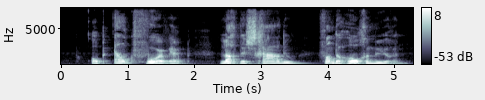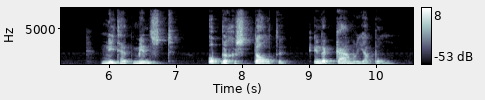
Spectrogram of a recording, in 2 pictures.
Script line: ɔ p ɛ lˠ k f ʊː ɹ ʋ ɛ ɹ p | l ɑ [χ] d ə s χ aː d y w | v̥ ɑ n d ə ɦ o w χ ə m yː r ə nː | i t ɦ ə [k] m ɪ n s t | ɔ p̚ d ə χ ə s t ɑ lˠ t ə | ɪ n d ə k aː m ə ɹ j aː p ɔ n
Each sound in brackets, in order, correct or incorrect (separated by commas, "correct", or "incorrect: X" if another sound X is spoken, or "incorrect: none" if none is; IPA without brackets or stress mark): correct, incorrect: t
